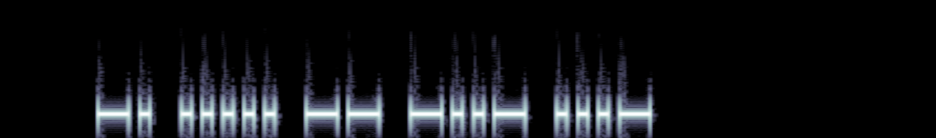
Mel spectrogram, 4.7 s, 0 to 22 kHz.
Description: Morse code, heard as a keyed tone, about 22 wpm, 700 Hz. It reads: N5MXV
